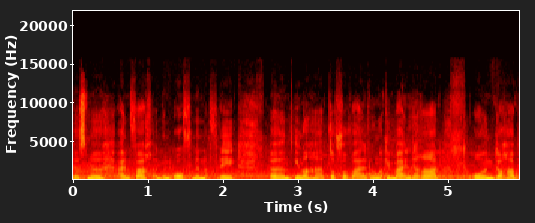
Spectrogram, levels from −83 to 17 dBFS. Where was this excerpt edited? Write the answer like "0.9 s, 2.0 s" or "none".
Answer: 1.2 s, 1.8 s, 4.1 s

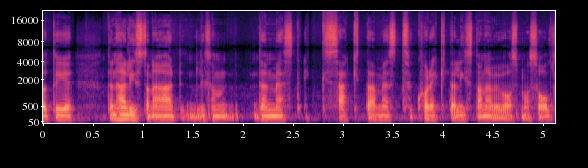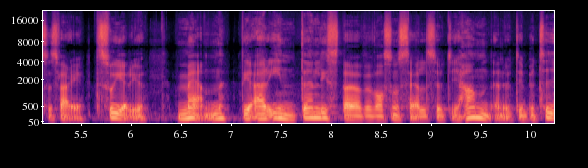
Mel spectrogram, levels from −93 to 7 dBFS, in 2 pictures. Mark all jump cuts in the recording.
5.6 s, 7.0 s

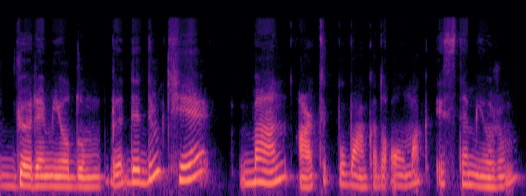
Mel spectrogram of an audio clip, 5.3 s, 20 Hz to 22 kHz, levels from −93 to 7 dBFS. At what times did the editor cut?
none

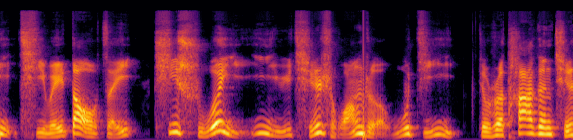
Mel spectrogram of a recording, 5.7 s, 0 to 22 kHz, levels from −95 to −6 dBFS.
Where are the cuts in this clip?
1.5 s, 4.7 s

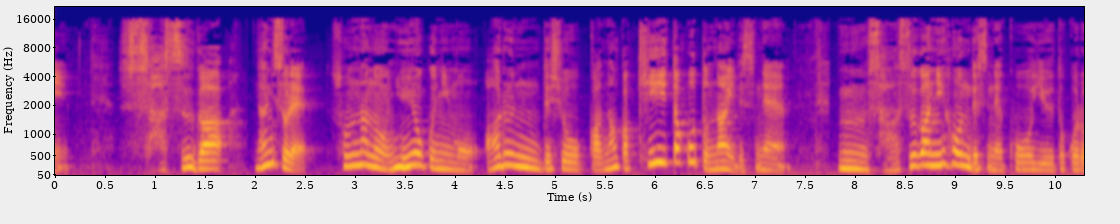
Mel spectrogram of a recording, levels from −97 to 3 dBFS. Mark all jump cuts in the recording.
1.9 s, 7.7 s

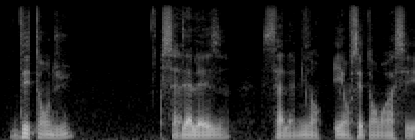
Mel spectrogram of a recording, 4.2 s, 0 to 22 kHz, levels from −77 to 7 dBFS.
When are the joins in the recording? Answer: 1.8 s, 3.2 s

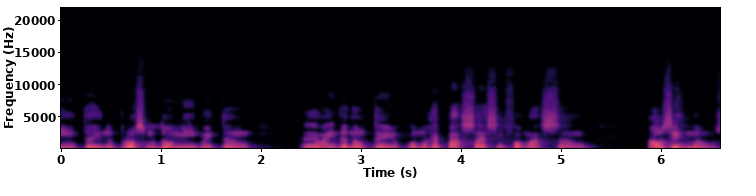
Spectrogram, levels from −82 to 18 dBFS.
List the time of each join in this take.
none

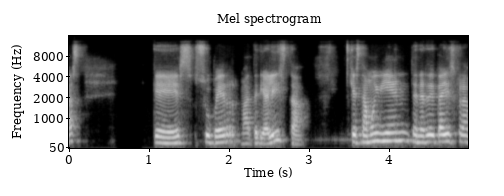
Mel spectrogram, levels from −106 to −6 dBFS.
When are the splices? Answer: 2.1 s

